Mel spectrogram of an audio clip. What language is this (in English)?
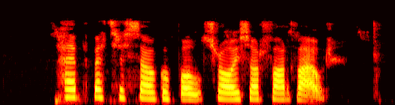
Welsh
